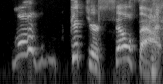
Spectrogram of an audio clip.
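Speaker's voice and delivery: put-on very high, swooping, fed-up, exasperated voice. Retelling own reply to someone asking to be hauled out: imitating own exasperated retort. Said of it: "I had enough".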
